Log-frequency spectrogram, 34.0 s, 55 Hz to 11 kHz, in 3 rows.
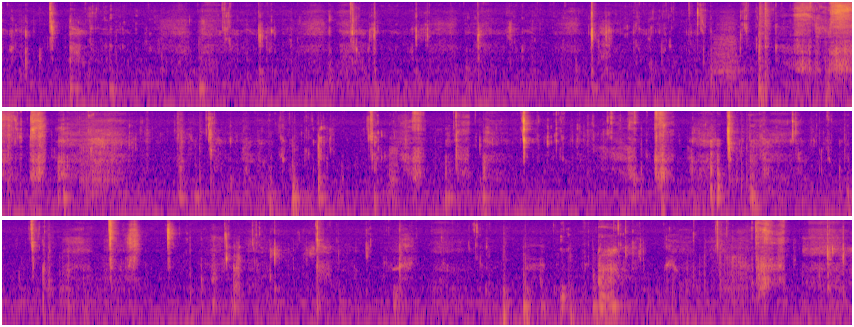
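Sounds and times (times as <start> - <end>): chewing and mouth smacks: 0.0 - 34.0.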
